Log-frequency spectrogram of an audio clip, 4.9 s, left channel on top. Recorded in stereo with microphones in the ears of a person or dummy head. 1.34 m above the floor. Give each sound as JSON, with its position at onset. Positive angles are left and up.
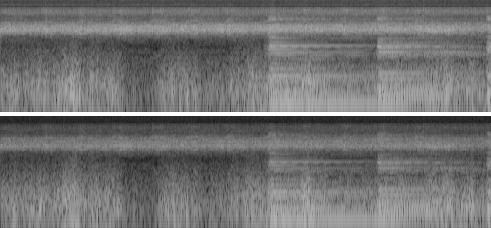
{"t": 0.0, "sound": "a machine running", "side_deg": 55}
{"t": 2.6, "sound": "a piano", "side_deg": 50}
